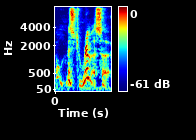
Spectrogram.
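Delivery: very high, soft impression voice. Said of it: "imagine Crichton's voice going".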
